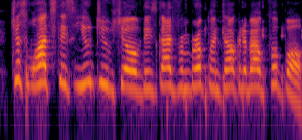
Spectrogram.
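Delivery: shouting. Imagining a friend yelling from his prison cell: imitating someone yelling. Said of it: "Ben yelling from his prison cell".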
